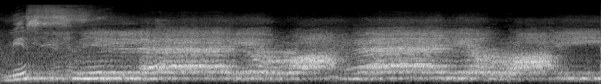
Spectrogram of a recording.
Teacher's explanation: عدم جريان مراعاة جريان صوت السين لأن في السين فيها صفة رخاوة يجري صوتها والصفير وصفة الصفير فيها.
